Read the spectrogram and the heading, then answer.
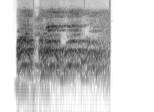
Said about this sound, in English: Oh yeah. And the dog. Yes. And the doggies. We love the doggies.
